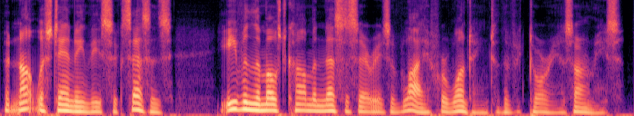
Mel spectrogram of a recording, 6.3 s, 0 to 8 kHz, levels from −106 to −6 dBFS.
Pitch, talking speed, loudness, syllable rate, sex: 125 Hz, 160 wpm, -19 LUFS, 5.8 syllables/s, male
